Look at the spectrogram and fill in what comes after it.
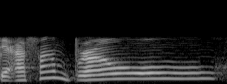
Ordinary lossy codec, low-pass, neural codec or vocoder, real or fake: none; 3.6 kHz; none; real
